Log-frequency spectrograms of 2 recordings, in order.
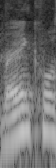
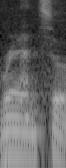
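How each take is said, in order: First: The last syllable sounds like 'cor'. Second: The last syllable sounds like 'cer'. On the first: The speaker calls it right. "Rancor sounds heaps better" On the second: The speaker calls it wrong. "I used to call it the Rancer when I was a kid"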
